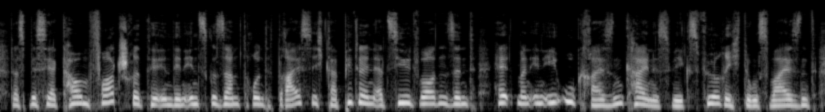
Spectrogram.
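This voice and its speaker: A woman giving a scripted radio news report in a measured, factual manner. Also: mid-range voice, mellow, no room sound, studio quality. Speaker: news correspondent.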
